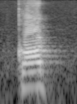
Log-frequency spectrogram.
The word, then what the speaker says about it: caught: This T here this T is not spelled out. It is kept inside your mouth. Hit caught taught is not spelled out. Teacher, you are spitting it out. When T at the beginning of the word, you are spitting it out. T at the end of the word, it is stuck in your mouth.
